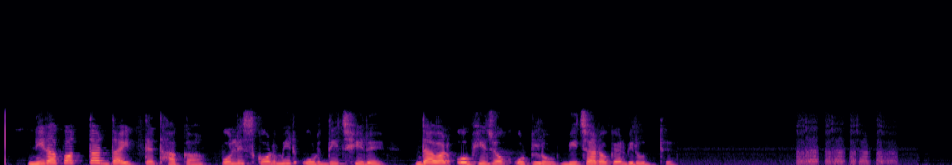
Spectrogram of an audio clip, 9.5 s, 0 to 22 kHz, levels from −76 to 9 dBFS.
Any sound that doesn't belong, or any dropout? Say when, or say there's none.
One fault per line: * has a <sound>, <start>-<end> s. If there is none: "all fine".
* has a laugh, 8.0-9.0 s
